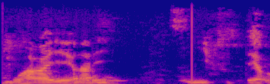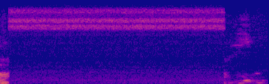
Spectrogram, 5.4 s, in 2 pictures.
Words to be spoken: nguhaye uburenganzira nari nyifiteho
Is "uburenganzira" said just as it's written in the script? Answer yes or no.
no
